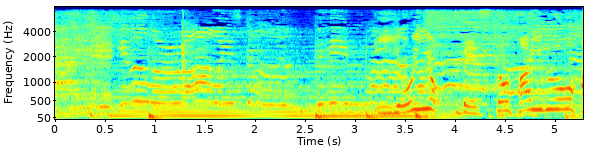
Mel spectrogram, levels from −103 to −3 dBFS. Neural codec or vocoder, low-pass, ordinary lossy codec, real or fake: none; 7.2 kHz; none; real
